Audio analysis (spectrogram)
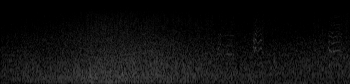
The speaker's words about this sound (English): All right, it feels so good hearing those waves and being back on this intention setting beach.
